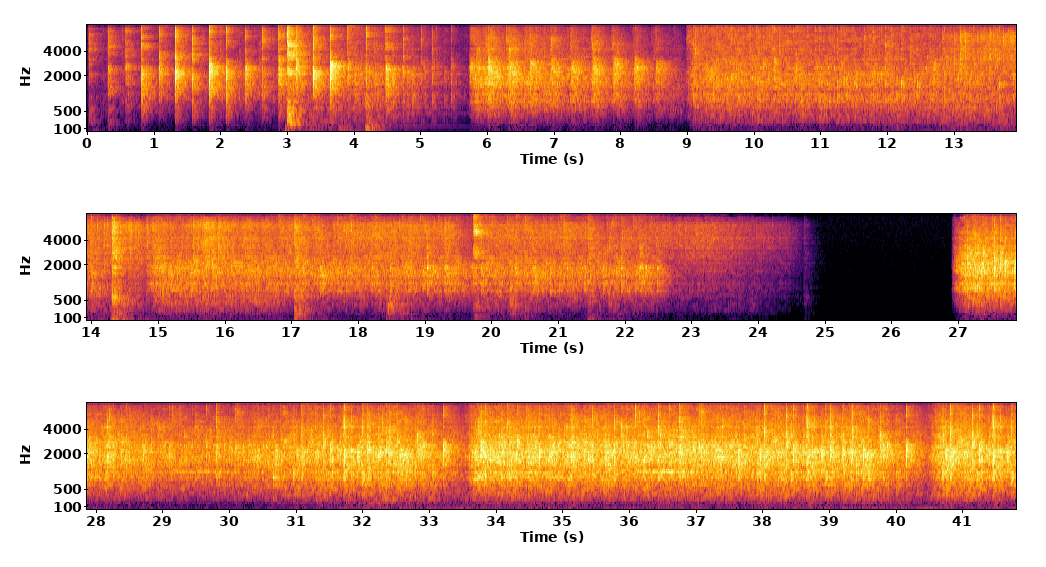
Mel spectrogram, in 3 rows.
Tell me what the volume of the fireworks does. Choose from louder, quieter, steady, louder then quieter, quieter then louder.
quieter.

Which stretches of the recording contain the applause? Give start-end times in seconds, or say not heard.
0.0-22.6, 26.9-41.7.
